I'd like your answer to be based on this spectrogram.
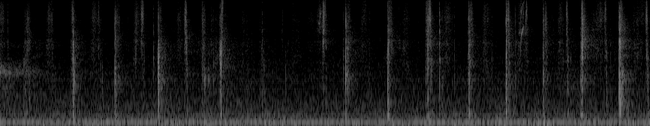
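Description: A standard deck of coated paper playing cards with blue patterned backs is held in both hands over a glass table, split and shuffled with long red-painted nails and fingertips, riffling and bridging the cards. Sharp, bright card snaps and flicks land in an irregular run over a soft papery rustle, with a steady low hum underneath throughout.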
